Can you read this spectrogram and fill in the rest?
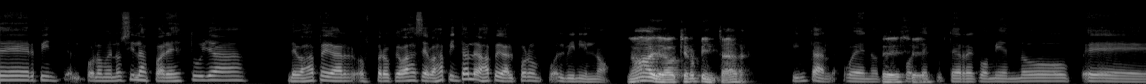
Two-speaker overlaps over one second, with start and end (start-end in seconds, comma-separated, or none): none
